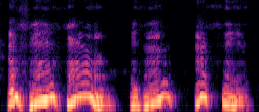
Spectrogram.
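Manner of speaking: loud, high wordless hum with lips sealed; mouth-closed talking. Shown as a demonstration. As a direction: talk in hums through a shut mouth. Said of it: "It's not hard".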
